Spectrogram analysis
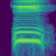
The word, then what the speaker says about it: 一: see this horizontal line is our e is pronounced by itself as e is simply one um in our numerical system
